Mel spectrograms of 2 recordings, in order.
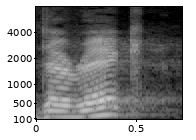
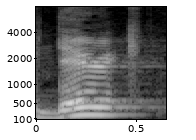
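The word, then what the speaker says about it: דרך: The next one is 1870, which is actually pronounced Derek, or it could be Derek, which means journey, road, or the course of life is what it means.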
